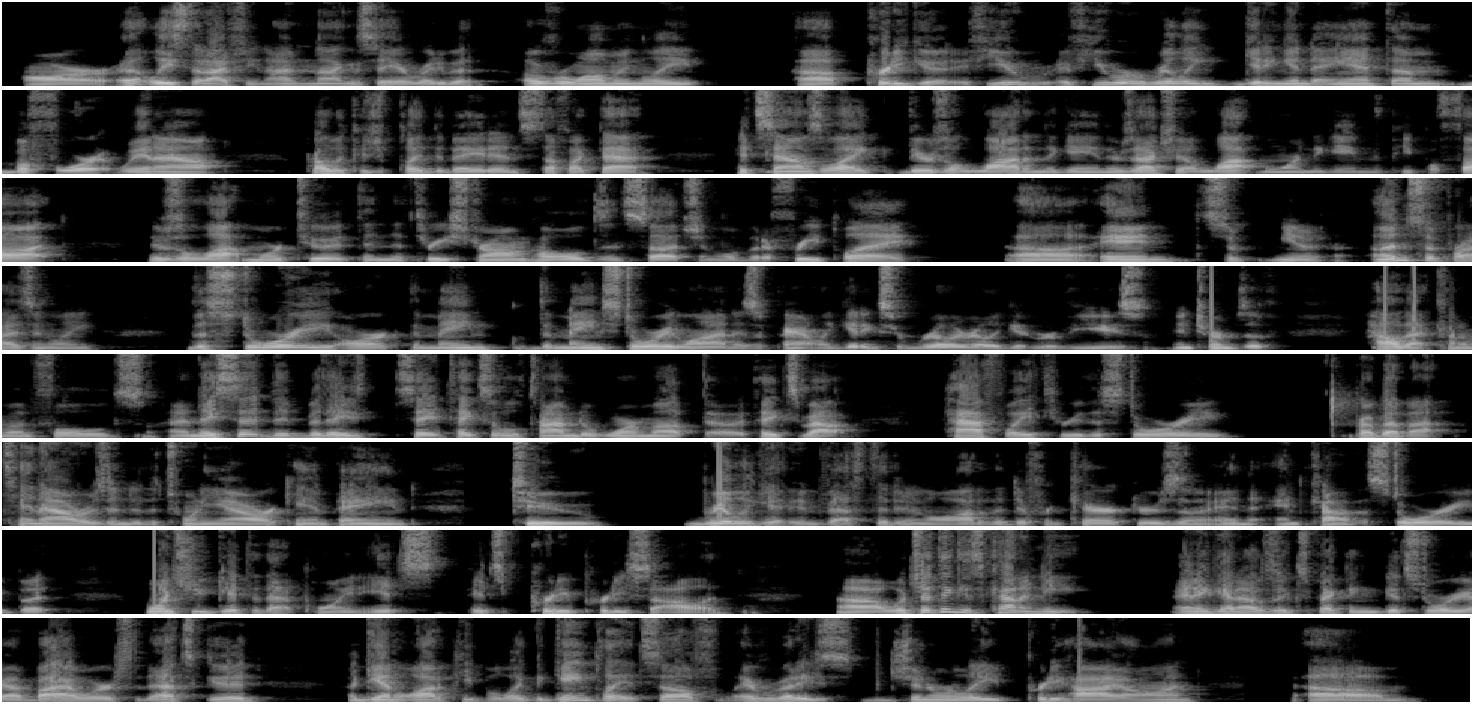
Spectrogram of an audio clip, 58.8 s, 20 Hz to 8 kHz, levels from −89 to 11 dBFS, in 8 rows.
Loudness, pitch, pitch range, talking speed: -22 LUFS, 125 Hz, 115-135 Hz, 210 wpm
